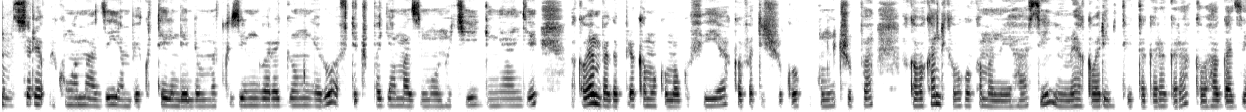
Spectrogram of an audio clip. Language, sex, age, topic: Kinyarwanda, female, 18-24, health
